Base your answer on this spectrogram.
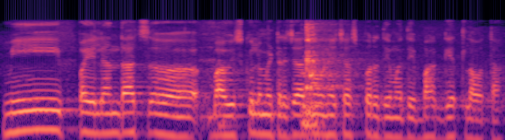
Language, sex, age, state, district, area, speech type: Marathi, male, 18-30, Maharashtra, Satara, urban, spontaneous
